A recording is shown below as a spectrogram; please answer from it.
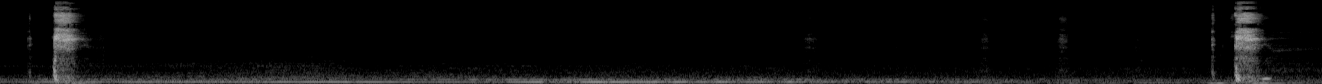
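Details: Allergy sneezes: two loud, sharp sneezes about twelve seconds apart over a quiet hum.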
